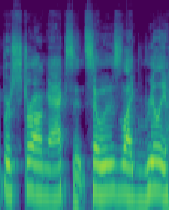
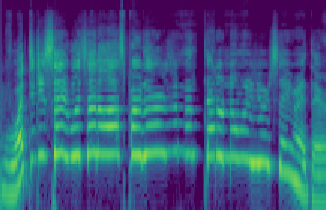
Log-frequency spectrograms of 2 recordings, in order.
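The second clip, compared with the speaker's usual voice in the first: very high, squeaky mock confusion; baffled reaction. Student failing to follow teacher, high-pitched bafflement.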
